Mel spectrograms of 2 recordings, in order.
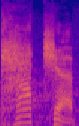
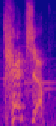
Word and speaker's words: ketchup: Not till you pronounce it ketchup. It's pronounced ketchup. Just like it's spelled.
